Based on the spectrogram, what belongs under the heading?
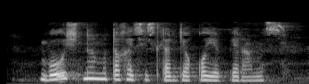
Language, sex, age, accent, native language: Uzbek, female, 18-24, Qashqadaryo, Uzbek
